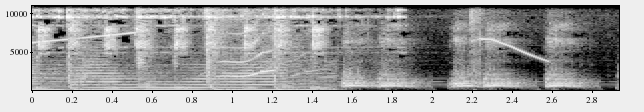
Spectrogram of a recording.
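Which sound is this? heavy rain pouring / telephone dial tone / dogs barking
dogs barking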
